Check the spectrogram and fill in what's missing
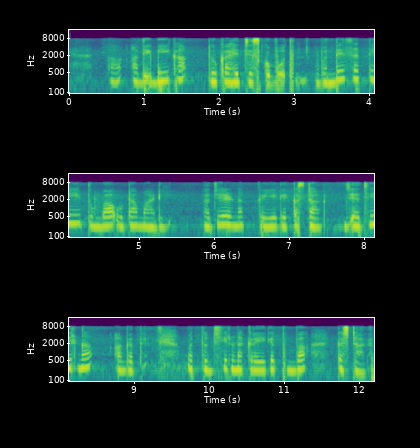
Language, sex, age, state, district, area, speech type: Kannada, female, 18-30, Karnataka, Tumkur, rural, spontaneous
